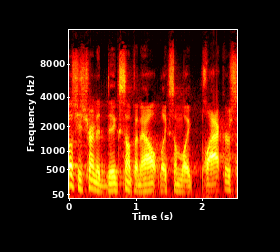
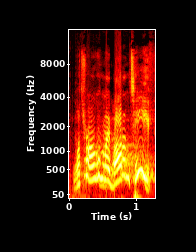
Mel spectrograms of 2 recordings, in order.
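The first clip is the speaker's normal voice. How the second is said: very high, louder offended squeak; mock indignation; 5 dB louder than usual. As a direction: protest in a put-on high voice. Acted indignant patient reply to dentist.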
